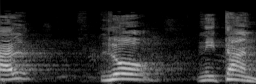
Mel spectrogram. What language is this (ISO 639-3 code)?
heb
